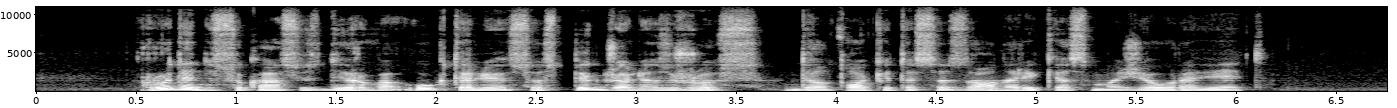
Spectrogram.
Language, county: Lithuanian, Vilnius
